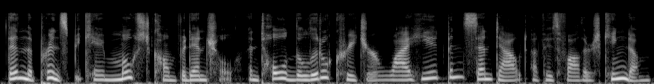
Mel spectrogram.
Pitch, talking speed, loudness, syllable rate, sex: 225 Hz, 190 wpm, -18 LUFS, 5.1 syllables/s, female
